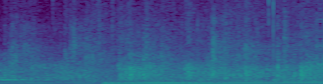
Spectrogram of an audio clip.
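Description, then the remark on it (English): A crowd breaks into steady applause and shouts of praise to the Lord that swell after a moment and keep going, with sustained low keyboard chords droning underneath. “Hey, if you believe that the Lord is going to do something in your life from what you just heard today, will you just give him a big shout of praise and clap today?”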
